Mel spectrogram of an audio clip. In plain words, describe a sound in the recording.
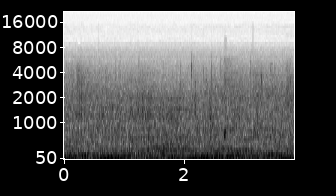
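A soft interface click sounds once.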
